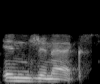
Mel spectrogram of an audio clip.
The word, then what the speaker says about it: nginx: how it connects nginx it's pronounced it's like engine like a car engine but its engine X yeah engine X is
